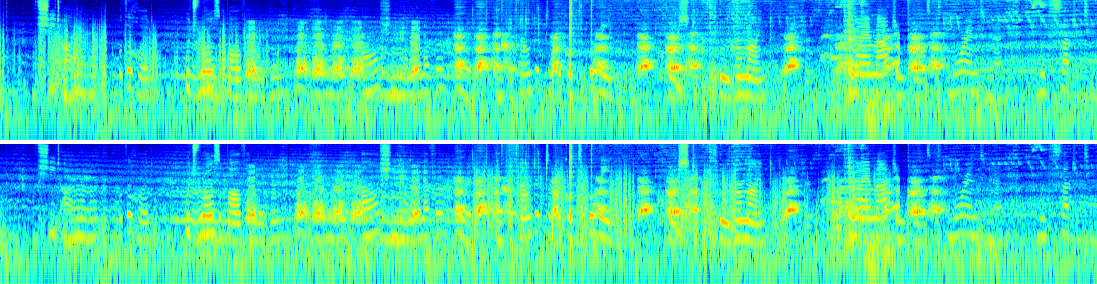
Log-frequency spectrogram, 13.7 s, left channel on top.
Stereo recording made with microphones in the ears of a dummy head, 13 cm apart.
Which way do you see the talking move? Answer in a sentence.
In this clip you hear the talking go right and come back.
